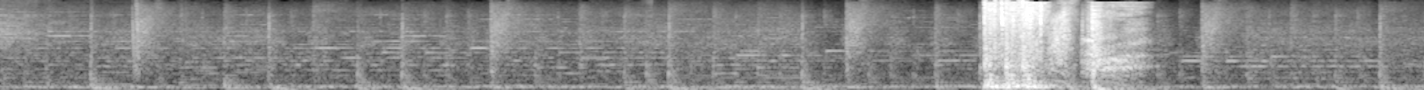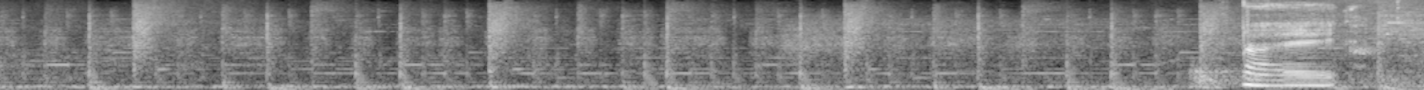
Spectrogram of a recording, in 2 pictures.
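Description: Gunfire in the turn-based video game Shadowrun Returns: one sharp, loud burst of shots near the middle and a shorter crack near the end, with faint background music throughout.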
